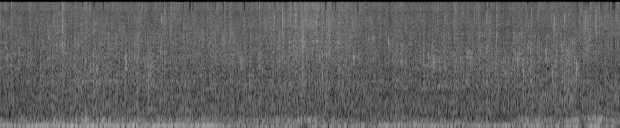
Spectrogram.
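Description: Tuna fish deep frying in hot oil, a constant dense sizzle and crackle that holds steady throughout, close and fairly loud with a low hum underneath and no speech.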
